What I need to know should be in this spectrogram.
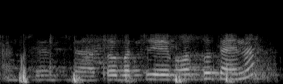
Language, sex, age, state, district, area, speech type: Hindi, female, 30-45, Uttar Pradesh, Sitapur, rural, conversation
